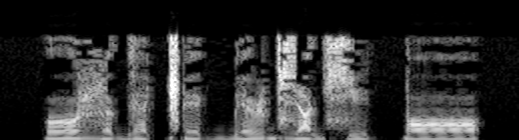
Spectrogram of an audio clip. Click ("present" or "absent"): present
